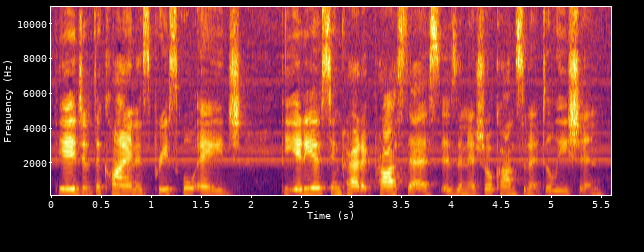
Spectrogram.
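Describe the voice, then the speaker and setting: A woman reading a scripted narration at a measured, formal pace as a voice-over. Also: fairly high pitch, steady tone, a little hiss or hum, poor audio. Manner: measured, reads slowly and formally.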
